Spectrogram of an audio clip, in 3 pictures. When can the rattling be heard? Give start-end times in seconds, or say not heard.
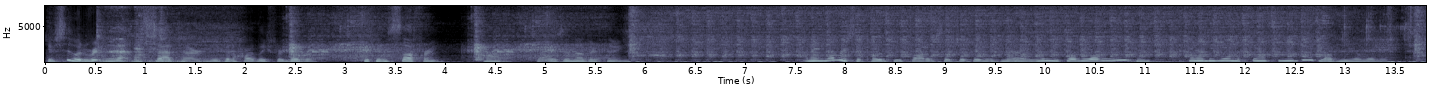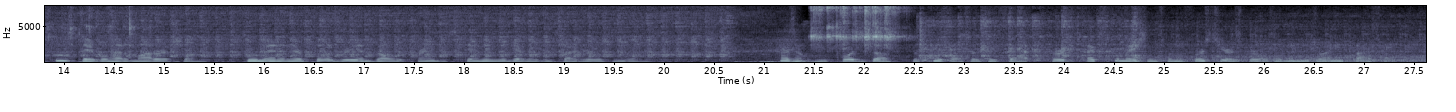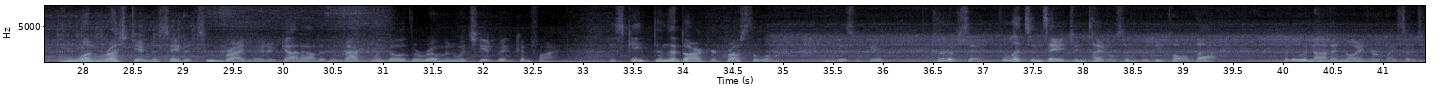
12.9-14.9, 21.4-22.5.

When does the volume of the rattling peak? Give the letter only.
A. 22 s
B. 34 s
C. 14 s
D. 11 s
A.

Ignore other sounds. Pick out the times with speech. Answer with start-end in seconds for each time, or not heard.
0.0-5.9, 7.5-19.9, 21.1-41.3.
